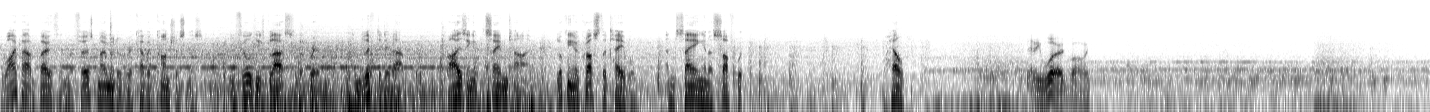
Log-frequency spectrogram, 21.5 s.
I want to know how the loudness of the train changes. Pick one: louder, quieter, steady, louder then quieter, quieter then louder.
quieter.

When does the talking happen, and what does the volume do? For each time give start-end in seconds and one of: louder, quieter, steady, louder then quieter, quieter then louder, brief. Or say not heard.
0.0-11.2 steady
13.2-13.7 brief
15.4-16.4 brief.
